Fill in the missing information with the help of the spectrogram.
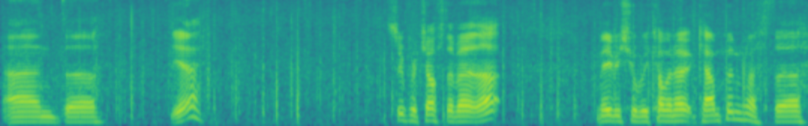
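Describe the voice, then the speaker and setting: Rain pours over a woodland camp as this outdoor vlogger talks casually beside his campfire, laughing easily. He has a mid-range voice and a slow pace, and his Scottish accent carries traces of time spent in Cornwall and Canada.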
